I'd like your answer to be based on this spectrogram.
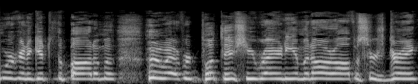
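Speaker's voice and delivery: mock deadly serious, grave, solemn official tone. Imitating cops at a press conference with serious looks: imitating a serious tone. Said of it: "with real serious looks on their face going".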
